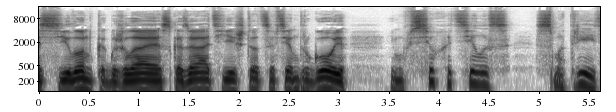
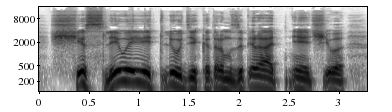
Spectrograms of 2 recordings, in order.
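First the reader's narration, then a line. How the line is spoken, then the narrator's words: Laughing. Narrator (Russian): обратился он, смеясь, к Соне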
